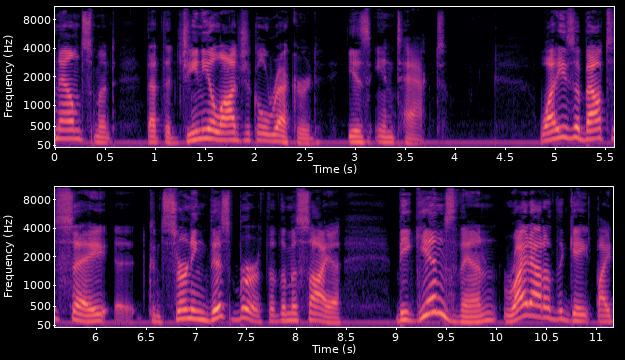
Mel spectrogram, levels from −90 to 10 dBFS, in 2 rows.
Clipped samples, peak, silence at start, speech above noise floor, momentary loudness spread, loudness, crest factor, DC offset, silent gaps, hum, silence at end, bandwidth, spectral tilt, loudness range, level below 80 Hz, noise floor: under 0.1%; -4 dBFS; 0 s; 26 dB; 14 LU; -22 LUFS; 18 dB; under 0.1%; none; none; 0 s; 11 kHz; -5 dB/octave; 3 LU; -60 dBFS; -48 dBFS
